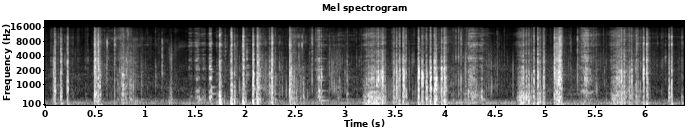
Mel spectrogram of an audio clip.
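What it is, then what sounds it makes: Chalk block scraped with a blade. A utility knife blade scrapes the surface of a solid, round, pale chalk disc held in the hand, shedding powder as it goes. Short, dry, gritty scraping strokes come in quick irregular bursts with a bright crackly texture, each ending almost instantly.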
